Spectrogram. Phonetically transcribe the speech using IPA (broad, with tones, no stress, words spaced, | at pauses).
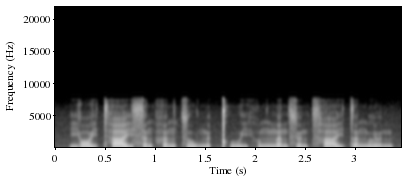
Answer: jɔː˨˧jt̪ʰaː˥j sɐ˨˥ŋhɐ˨˥ŋ t͡so˨˥wn̪ɵ˥t̚kʰuː˨˥j hʊ˨˥ŋ n̪ɐ˥nsɵ˨nt͡sʰaː˨˥jt̪ɐ˨˧ŋ lɵ˨˧n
